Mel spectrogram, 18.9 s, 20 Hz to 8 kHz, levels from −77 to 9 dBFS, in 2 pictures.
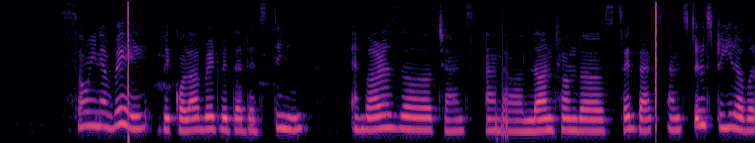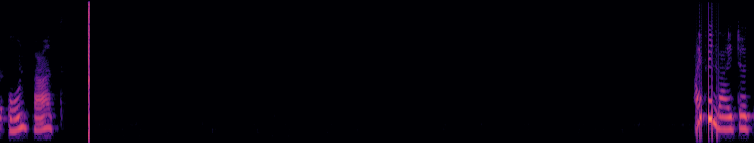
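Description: An uninitialised buffer bursts out at 1.6 s, the first of three, each a single block of about 10 ms. The playback path sent a buffer to the output before any audio had been written into it, so whatever stale values sat in that memory were played as samples. The result is an abrupt, loud crack that vanishes as quickly as it came.

Processor overload crackle follows from 6.20 to 6.35 s. The processor fell behind and missed one audio deadline after another, on the order of fifteen in a row, each missing chunk around 10 ms long and simply skipped rather than filled. Every skip leaves a hard-edged gap in the speech, and packed this closely they merge into a gritty, tearing crackle laid over the voice that clears once the load eases.

Two more uninitialised buffer bursts come at 8.19 s and 10.54 s, the same sharp, loud spurts of leftover-memory noise, each lasting one short block.

Processor overload crackle returns from 18.14 to 18.42 s, longer this time, with around twenty consecutive skipped chunks of roughly 10 ms each. 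The tearing is more sustained here, a rough crackling texture ripping through the speech for almost 0.3 s. Alongside all this, the call microphone processing shapes the sound as intended, with the deepest bass trimmed and nothing above 8 kHz.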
